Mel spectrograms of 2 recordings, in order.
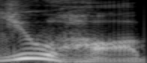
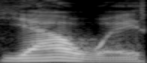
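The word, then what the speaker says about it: Yhwach: natto did and beat Yahweh it's you ha but it's written like yeah way so I can't stop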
